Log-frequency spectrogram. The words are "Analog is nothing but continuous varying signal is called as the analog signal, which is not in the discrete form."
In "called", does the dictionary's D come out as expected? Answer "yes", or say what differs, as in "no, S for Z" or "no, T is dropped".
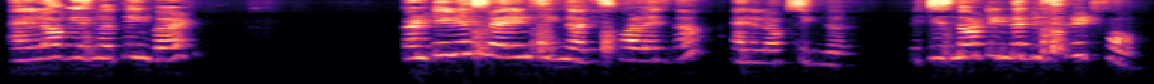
no, D is dropped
